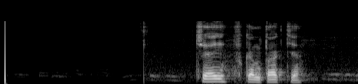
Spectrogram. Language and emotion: Russian, neutral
